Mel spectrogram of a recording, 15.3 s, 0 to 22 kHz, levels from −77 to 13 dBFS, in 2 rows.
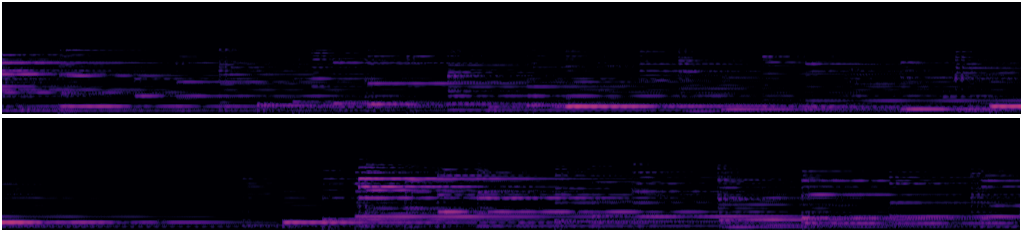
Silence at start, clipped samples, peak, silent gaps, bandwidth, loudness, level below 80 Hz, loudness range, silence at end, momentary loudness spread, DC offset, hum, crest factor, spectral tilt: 0 s; under 0.1%; -28 dBFS; none; 5 kHz; -45 LUFS; -82 dBFS; 7 LU; 0 s; 16 LU; under 0.1%; none; 18 dB; -4 dB/octave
